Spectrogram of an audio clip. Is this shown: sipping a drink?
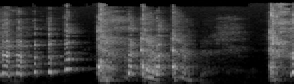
no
